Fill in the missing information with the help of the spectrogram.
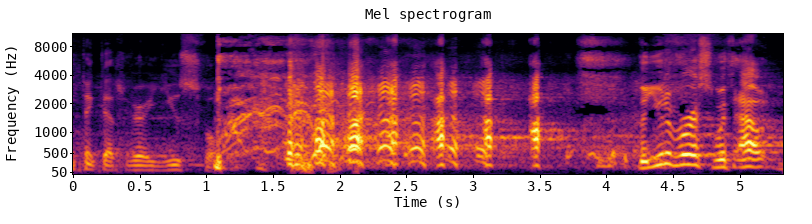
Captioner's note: laughter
